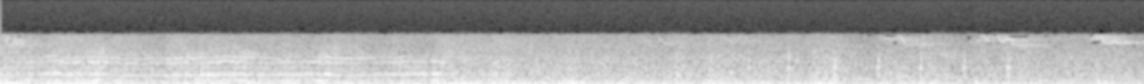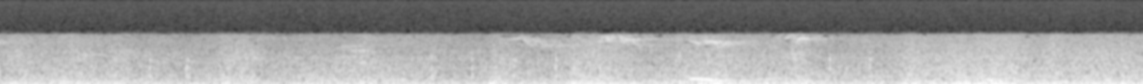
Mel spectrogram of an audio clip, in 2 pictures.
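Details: A first hive of honey bees hums in a deep continuous buzz, with a short bird-like whistle early on and faint chirps in the background.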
